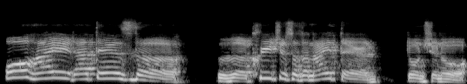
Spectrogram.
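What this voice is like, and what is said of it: Irish accent drifting into Minnesotan. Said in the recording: “Irish Dracula impersonation, but it's difficult ... I start Irish and then end up Minnesotan”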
